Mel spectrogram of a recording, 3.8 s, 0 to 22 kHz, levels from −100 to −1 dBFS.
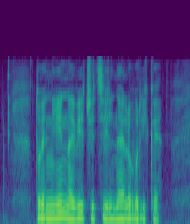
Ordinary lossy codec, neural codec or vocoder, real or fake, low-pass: none; none; real; 7.2 kHz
